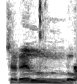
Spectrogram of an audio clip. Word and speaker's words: Xarel-lo: We use the dot between two L's just to pronunciate the L longer. Xarel-lo. Okay. When Ah, the L is longer, we usually use the L dot L. But it's just to identify that this L sounds longer than another one.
